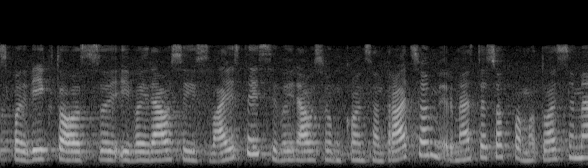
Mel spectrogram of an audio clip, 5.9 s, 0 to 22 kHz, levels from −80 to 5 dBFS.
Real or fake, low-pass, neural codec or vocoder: real; 7.2 kHz; none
